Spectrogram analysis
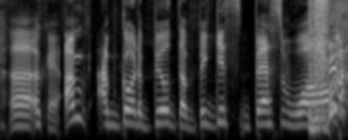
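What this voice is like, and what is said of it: Imitates another person's voice. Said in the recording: “I can't do an impression of him.”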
